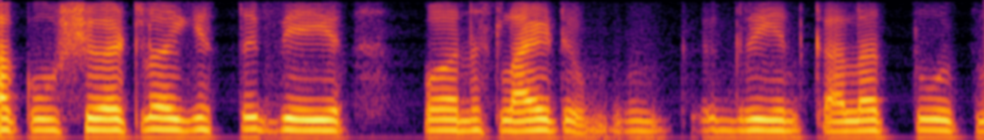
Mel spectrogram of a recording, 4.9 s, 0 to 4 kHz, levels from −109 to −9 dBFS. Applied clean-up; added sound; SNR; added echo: neural mask model RNNoise.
